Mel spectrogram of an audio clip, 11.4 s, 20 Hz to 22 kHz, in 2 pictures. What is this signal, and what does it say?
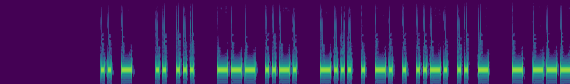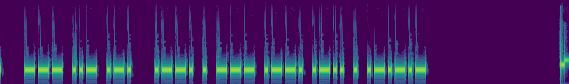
Morse code, heard as a keyed tone, about 36 wpm, 700 Hz. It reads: IT IS OF BENEFIT TO OUR PEOPLE.
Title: Sentences from Top 1000 Words - Review Part 6 - 35wpm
